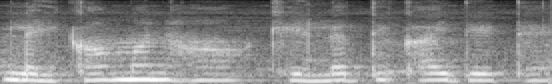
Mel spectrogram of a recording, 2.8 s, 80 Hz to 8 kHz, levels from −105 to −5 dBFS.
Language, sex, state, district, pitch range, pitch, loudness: Chhattisgarhi, female, Chhattisgarh, Sukma, 220-235 Hz, 225 Hz, -15 LUFS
